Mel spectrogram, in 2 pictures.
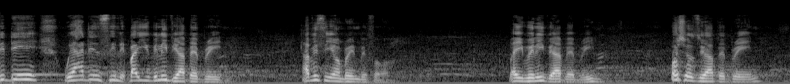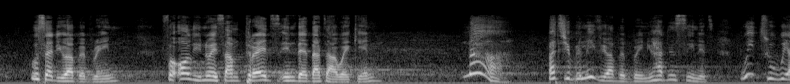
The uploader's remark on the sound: Preached At The 12 Foundations Of The Bacenta Camp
